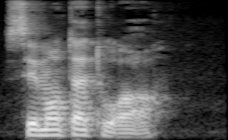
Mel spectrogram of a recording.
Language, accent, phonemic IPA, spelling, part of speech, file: French, France, /se.mɑ̃.ta.twaʁ/, cémentatoire, adjective, LL-Q150 (fra)-cémentatoire.wav
- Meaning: cementatory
